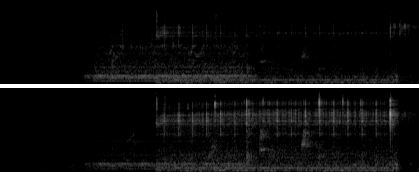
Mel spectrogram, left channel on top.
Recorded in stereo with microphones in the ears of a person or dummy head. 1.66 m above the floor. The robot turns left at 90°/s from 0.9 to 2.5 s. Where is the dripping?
20° right (ahead or behind), 0.5 m; by 4.0 s 70° right (ahead or behind), 0.5 m.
